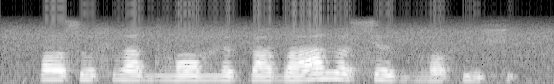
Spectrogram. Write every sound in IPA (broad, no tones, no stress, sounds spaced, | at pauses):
ɔ s u f ðˤ ə dʱ ɔ ɦ œ p œ dˤ a ðˤ y s ø bʱ ɔ x i x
